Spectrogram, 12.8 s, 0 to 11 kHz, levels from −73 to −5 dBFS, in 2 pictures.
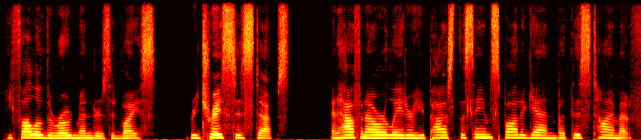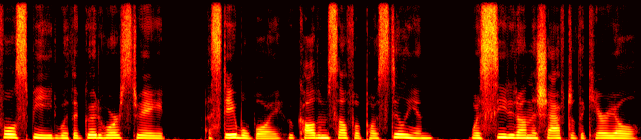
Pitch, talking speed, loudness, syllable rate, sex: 200 Hz, 225 wpm, -20 LUFS, 5.9 syllables/s, female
